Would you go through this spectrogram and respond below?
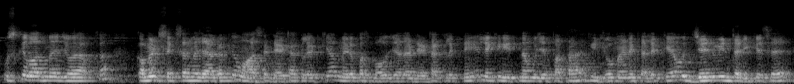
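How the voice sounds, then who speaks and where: High-voiced man teaching, echoey room. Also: rapid-fire, few pauses, slight background noise. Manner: repeatedly checks in with short tag words. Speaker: exam coaching teacher. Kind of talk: informal explanatory lesson. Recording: roomy, distant mic, dull lo-fi sound.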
